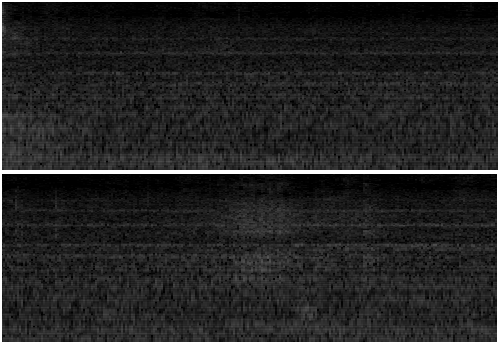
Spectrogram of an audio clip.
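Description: Covered steel-coil freight wagons (Shimmns type) rolling slowly past on the rails: a steady low rumble of wheels and bogies.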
